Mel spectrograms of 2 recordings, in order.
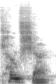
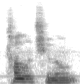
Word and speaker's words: cultural: words mispronounce here like cultural sounded like kosher cultural cultural and U nature sounded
